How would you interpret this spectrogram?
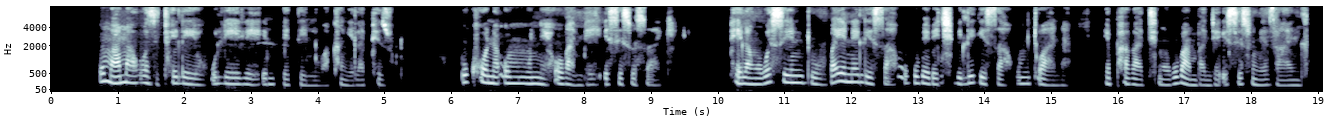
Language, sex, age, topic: North Ndebele, female, 25-35, health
